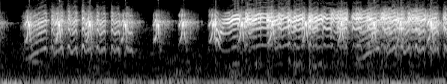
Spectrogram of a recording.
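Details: Prinia lure blending prenjak lumut and prenjak setater to call wild prenjak lumut: a brief burst of high trilling, a couple of quick chirps, then an unbroken shrill buzzing trill.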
